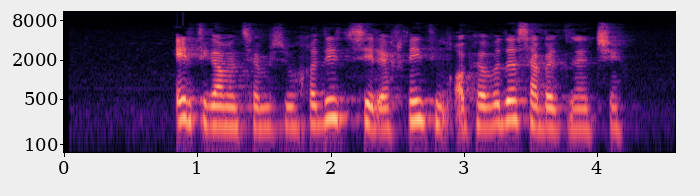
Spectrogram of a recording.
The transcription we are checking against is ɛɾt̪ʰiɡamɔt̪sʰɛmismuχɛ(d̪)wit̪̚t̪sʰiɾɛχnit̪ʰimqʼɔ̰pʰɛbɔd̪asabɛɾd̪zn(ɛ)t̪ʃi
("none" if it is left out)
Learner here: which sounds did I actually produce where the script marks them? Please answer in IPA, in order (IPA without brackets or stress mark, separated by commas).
d̪, ɛ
